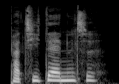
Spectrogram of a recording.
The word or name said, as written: partidannelse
